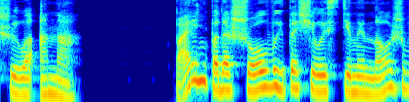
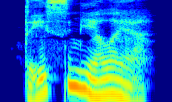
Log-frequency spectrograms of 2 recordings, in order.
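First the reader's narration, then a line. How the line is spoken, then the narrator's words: Quiet speech. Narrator (Russian): сказал тихо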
